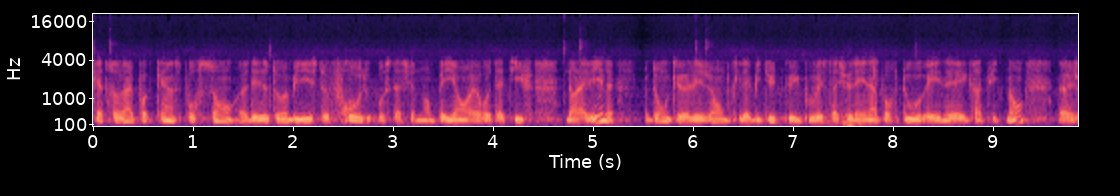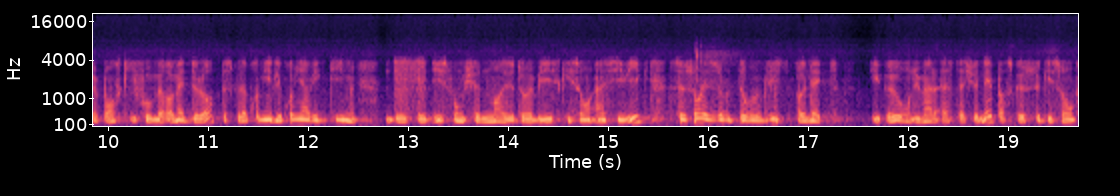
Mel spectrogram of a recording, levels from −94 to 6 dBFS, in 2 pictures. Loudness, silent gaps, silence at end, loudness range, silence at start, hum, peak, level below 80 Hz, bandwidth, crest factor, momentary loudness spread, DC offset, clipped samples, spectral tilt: -19 LUFS; none; 0 s; 2 LU; 0 s; none; -6 dBFS; -58 dBFS; 7.8 kHz; 14 dB; 7 LU; under 0.1%; under 0.1%; -7 dB/octave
